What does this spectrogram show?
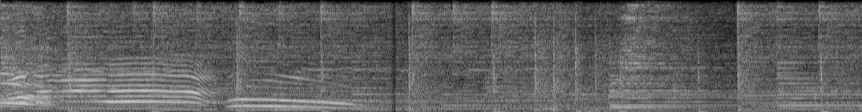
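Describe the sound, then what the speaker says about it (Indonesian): A church congregation at a Sunday service in Indonesia shouts and cheers loudly in unison, with whoops and raised voices over steady band music filling the room. "Sorakan haleluya."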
